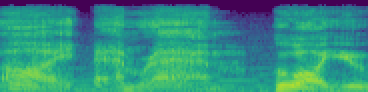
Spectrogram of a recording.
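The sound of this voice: Clear music plays behind a man doing a gruff, put-on character voice at medium pitch.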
